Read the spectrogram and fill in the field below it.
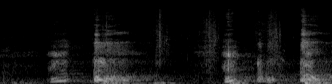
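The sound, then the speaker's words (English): A series of five or six short, harsh coughs and throat-clearing bursts in an irregular rhythm, moderately loud, with brief pauses between them and no talking. “I'm coughing as much as you guys are.”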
